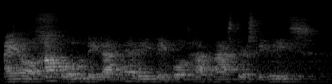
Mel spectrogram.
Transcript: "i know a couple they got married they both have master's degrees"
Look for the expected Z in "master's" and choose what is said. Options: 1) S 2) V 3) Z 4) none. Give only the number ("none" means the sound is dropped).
1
